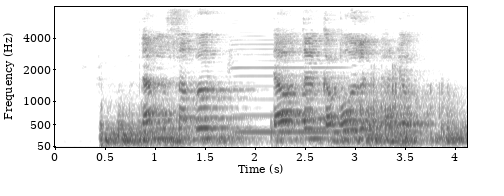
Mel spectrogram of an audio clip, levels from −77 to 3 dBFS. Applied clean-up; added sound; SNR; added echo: none; Bowed string instrument; 13 dB; reverberation time 0.8 s.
